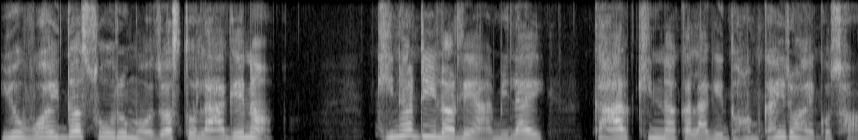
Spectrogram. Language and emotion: Nepali, fearful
